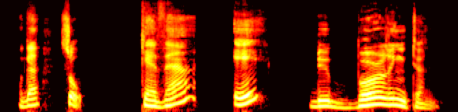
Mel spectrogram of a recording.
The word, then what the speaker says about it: Burlington: So, Kevin est de Burlington. Burlington. So, you see this A, this one silent. We don't pronounce it. We only pronounce this A.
